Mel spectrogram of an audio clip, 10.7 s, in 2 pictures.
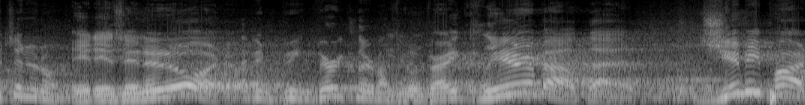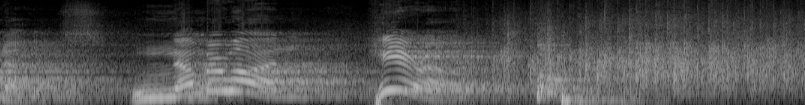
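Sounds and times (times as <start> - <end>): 
speech: 0.0 - 9.1
audience applause: 8.6 - 10.7.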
